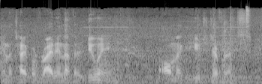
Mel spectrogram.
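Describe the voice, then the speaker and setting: A man speaks fairly quickly while noticeable background noise carries on behind him. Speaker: powersports clutch technician. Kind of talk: casual interview. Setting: outdoors at a racing facility. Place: open country.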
